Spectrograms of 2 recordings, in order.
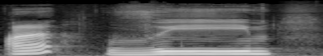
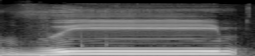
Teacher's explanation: ذو ہے، موٹا ہے، نرم ہے اور اس میں سیٹی کی آواز نہیں آئے گی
